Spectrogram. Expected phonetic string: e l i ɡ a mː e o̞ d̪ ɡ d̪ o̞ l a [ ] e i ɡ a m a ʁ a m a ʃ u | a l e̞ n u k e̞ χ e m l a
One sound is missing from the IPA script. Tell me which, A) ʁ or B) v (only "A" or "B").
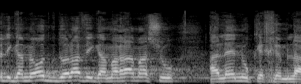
B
